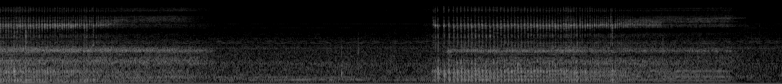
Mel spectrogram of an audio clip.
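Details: Long, rough, droning breaths with a fluttering tone, separated by a quieter pause; snoring during sleep.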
